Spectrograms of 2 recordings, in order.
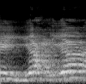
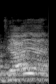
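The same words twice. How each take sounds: First: Slow "یحییٰ" with sounded h; careful y and full h in "یحییٰ"; correct pronunciation. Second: "جایا" with j and no h; wrong-example "Jaaya" in "جایا"; mispronunciation. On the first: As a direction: say "Yah-yaa" for "یحییٰ". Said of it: "یہ یحییٰ ہے". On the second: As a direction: say "Jaa-yaa" for "جایا". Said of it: "جایا نہیں ہے". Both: Shown as a demonstration.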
